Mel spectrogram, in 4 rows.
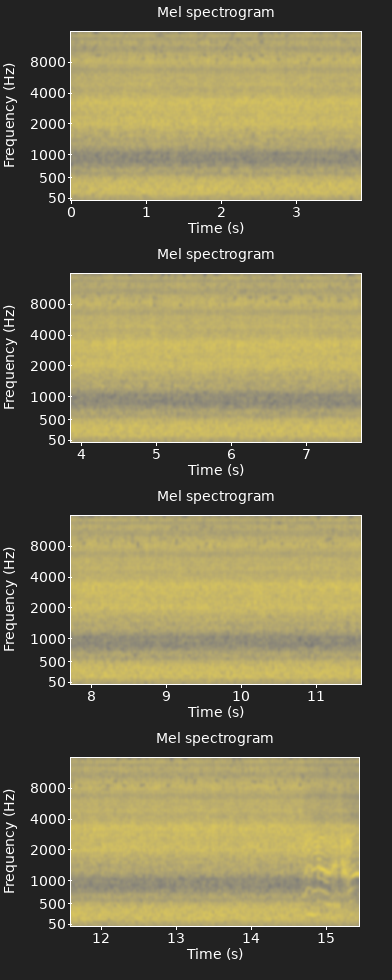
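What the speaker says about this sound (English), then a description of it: "You know, the cargo plane's got 4 jets" A four-jet cargo plane with a 200-foot wingspan flies in GTA V, its engines giving a steady, loud, droning roar that holds without a break throughout.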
